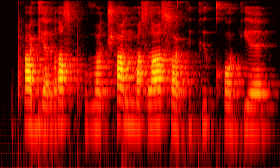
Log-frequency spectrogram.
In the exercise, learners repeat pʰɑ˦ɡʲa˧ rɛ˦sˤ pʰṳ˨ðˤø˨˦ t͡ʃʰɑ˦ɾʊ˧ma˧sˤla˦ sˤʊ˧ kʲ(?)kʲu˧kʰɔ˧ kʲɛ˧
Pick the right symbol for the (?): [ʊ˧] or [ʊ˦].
ʊ˧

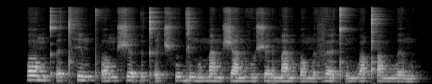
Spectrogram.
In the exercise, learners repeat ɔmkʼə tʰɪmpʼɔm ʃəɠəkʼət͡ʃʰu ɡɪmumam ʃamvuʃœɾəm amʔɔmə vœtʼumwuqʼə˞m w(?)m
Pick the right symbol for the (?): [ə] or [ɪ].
ə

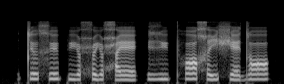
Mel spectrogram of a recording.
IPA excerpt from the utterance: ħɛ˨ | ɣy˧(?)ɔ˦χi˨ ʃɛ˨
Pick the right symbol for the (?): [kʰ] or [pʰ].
pʰ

